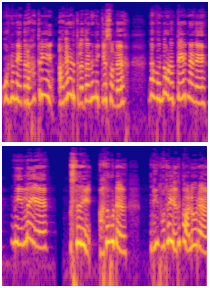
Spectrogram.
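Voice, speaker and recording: An insistent friend. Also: female voice, high voice, quick pace, a bit bright, dry recording, clean studio sound. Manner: pressing, insistent questioning. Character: young village woman, caring but pushy friend. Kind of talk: cartoon voice acting.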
